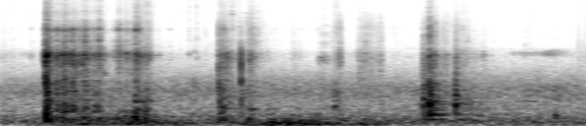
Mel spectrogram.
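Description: Bike wheels clatter and thud hard on concrete.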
